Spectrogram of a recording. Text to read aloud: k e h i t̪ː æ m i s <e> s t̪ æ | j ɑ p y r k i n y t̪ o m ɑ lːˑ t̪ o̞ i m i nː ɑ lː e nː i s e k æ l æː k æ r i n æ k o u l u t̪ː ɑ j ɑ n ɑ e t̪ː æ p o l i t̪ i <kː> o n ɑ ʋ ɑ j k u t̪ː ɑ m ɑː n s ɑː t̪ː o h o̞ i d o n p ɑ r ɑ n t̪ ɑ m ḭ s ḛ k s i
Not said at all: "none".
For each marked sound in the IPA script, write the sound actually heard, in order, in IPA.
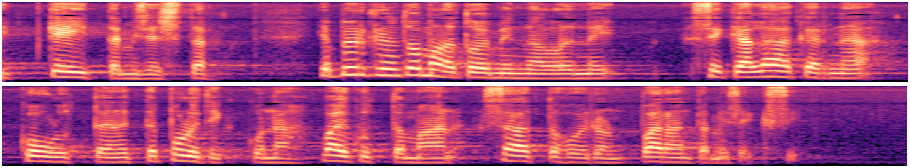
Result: e, kː

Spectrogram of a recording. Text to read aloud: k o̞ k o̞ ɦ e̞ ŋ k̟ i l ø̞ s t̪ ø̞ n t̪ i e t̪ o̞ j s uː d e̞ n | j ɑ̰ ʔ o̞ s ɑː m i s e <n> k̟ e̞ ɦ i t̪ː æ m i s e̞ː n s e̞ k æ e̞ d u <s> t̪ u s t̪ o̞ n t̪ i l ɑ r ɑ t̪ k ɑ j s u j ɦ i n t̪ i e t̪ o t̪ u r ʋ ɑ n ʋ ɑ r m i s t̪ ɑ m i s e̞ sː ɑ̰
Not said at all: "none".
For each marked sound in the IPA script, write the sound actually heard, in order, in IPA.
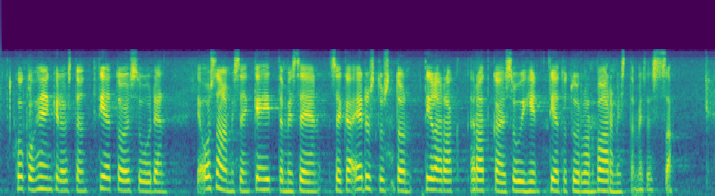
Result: ŋ, s

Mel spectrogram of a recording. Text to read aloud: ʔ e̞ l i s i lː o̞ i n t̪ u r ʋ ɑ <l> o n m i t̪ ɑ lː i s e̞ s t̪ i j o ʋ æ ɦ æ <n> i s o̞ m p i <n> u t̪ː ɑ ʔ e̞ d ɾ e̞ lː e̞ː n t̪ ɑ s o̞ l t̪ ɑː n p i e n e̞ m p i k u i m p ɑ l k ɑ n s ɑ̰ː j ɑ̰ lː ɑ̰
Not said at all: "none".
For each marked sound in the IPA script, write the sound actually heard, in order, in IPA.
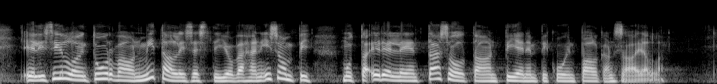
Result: none, n, m

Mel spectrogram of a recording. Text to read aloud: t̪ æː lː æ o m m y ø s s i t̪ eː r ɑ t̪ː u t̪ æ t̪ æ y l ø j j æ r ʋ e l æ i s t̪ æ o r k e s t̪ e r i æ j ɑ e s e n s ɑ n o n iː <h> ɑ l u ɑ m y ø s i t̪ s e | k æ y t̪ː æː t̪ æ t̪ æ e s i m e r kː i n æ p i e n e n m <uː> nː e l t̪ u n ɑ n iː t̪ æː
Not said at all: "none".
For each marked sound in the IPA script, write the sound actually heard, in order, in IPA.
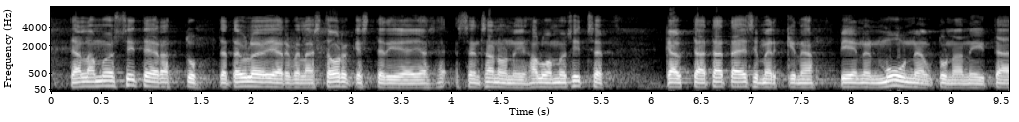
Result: h, uː

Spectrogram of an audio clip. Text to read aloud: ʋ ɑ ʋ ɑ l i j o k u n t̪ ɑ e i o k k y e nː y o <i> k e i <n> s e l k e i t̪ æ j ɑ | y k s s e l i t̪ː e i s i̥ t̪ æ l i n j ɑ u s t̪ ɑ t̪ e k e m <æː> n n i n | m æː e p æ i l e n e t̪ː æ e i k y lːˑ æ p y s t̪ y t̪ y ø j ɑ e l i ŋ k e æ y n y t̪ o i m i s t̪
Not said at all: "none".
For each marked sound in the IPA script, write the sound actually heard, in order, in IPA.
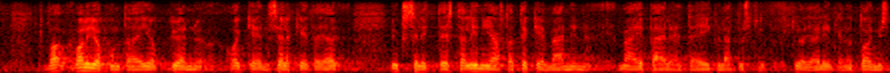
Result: i, n, æː

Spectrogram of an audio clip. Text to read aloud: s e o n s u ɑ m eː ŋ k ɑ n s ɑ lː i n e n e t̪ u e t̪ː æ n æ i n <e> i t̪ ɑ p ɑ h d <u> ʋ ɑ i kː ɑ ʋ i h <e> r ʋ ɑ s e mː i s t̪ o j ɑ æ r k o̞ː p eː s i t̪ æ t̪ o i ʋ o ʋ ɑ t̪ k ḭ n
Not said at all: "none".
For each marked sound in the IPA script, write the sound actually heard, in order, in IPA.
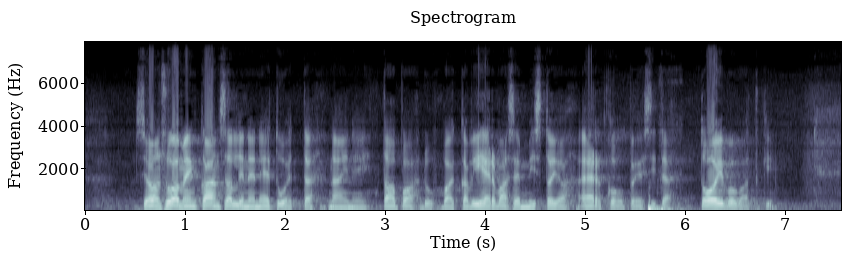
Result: e, u, e

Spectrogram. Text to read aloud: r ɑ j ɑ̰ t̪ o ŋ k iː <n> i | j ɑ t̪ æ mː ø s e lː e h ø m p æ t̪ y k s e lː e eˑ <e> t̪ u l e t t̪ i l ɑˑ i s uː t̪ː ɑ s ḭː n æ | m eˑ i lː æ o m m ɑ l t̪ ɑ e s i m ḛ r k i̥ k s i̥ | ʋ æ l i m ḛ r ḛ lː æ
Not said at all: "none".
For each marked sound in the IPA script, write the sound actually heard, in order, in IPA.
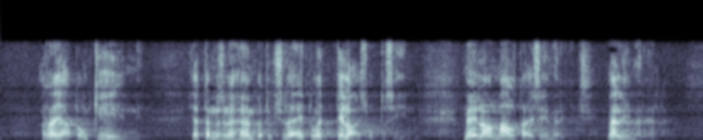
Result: nː, i

